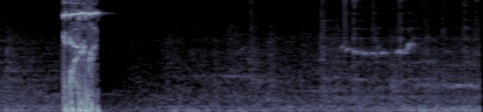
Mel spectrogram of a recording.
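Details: A calling young blue-crowned hanging parrot on a lure track gives one sharp, shrill high note. A thin, drawn-out, slightly rising whistle follows after a pause.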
